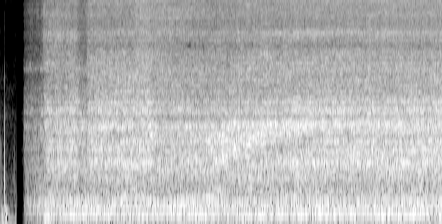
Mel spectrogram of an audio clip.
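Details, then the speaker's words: Washing machine after a leak fix at the hose connection, small load, machine left pulled out. Steady, even hiss of water rushing in with no gurgle, knock or drip: normal water fill. "you can hear that sound now that's the sound of the water going in"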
